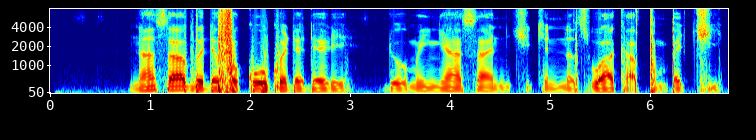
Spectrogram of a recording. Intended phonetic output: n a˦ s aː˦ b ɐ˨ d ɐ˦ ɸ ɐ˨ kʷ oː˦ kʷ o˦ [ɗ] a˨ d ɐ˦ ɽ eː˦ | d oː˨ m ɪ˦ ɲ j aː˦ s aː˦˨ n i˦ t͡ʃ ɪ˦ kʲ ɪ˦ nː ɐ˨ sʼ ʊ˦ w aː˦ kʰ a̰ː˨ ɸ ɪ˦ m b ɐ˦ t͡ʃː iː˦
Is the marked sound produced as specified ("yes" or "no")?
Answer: no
